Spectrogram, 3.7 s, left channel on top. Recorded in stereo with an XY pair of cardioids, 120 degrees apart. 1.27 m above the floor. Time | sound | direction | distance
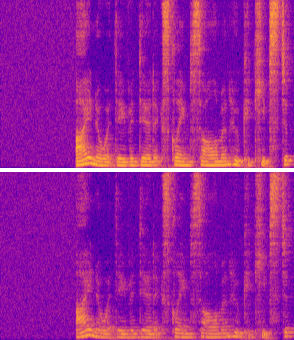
0.9 | a woman speaking | 65° left | 1.7 m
